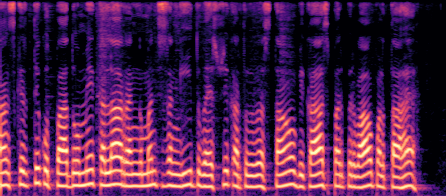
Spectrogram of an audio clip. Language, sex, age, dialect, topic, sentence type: Hindi, male, 41-45, Awadhi Bundeli, banking, statement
